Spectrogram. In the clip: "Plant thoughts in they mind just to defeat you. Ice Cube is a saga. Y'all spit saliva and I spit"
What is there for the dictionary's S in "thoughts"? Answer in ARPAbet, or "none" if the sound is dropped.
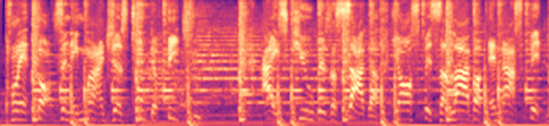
S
